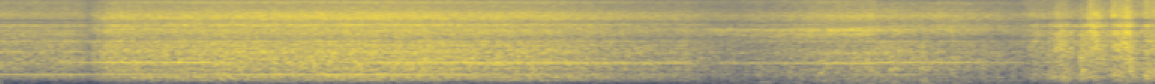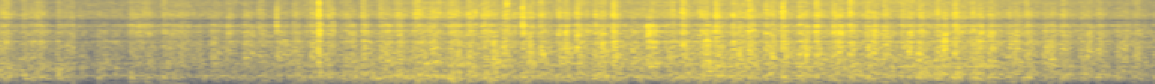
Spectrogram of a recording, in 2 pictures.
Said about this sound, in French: Alors on a effectivement devant nous deux camions. Le premier, c'est ce qui s'appelle la déchiqueteuse. C'est un camion qui transporte un broyeur mobile, équipé aussi d'une pince. Il a une grue d'une dizaine de mètres.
